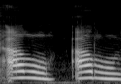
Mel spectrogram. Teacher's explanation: di sini ar ar ar dibacanya tafhim tebal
